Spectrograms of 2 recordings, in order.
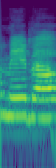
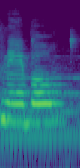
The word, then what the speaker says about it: Mabel: I like to call her Maybell, but apparently her name's pronounced Mabel.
